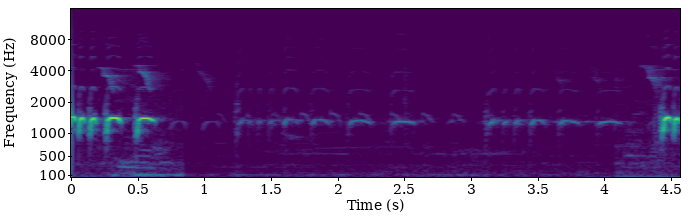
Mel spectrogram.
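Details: Female zebra dove calling the male. Loud stuttered coos open and close a long run of soft, evenly spaced short notes at one pitch in the quiet middle.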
